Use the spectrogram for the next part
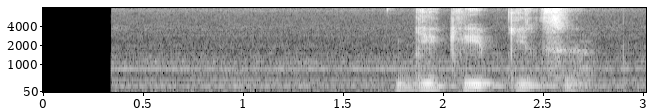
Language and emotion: Russian, neutral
